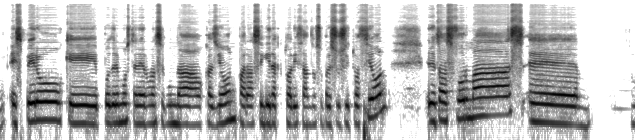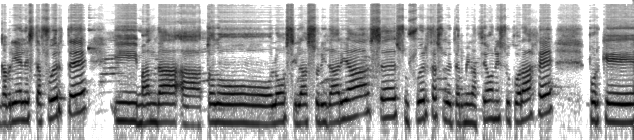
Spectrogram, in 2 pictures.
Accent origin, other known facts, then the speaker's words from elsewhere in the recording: Italy; Spanish is a second language; now in Argentina; Porque como soy italiana y sabían que hemos estado en Italia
